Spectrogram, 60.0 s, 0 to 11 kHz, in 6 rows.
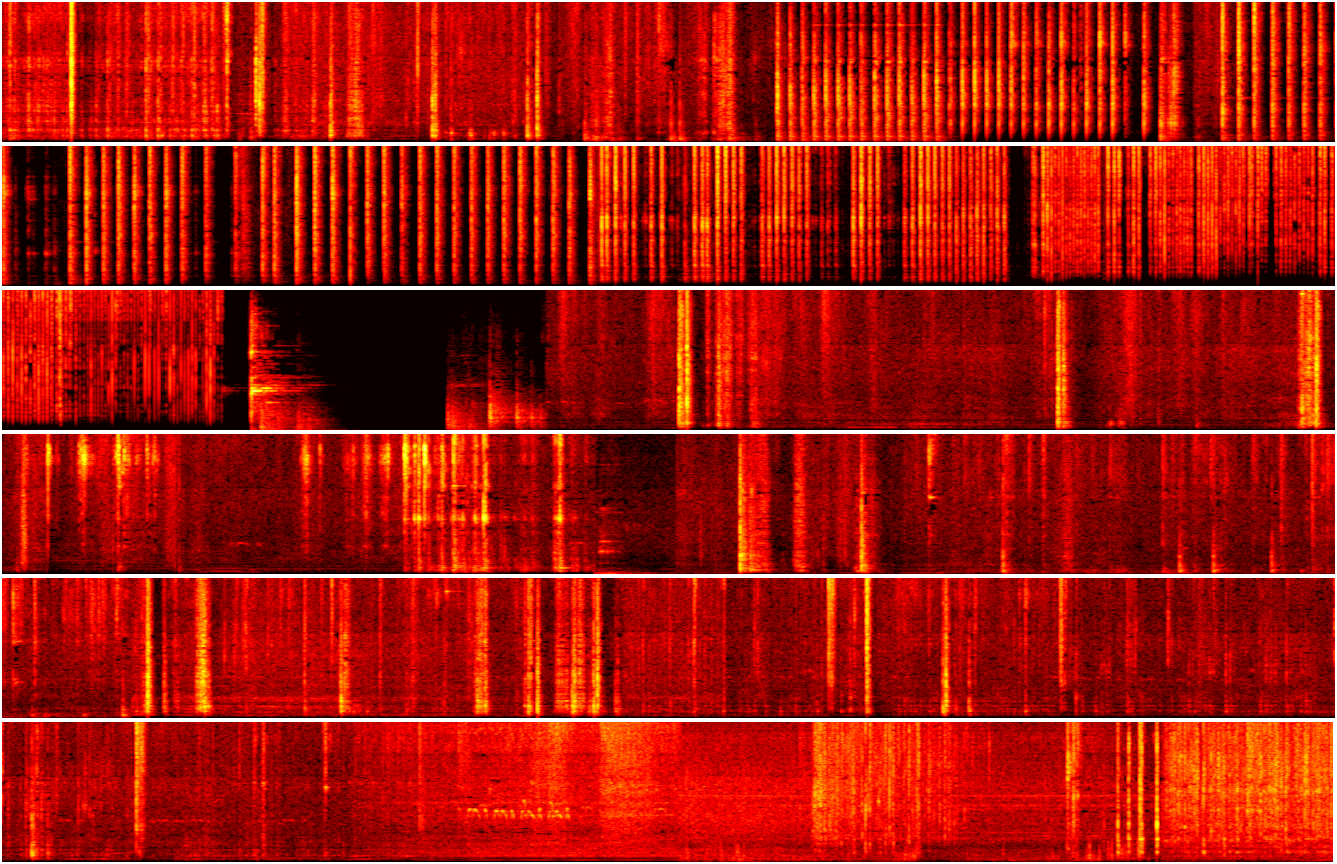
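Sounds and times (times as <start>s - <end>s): metal parts clinking and rattling: 30.3s - 31.3s, 32.2s - 34.4s, 58.0s - 59.9s.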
